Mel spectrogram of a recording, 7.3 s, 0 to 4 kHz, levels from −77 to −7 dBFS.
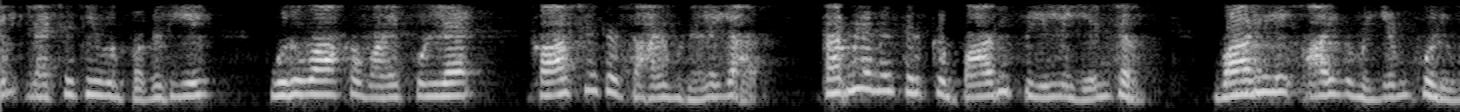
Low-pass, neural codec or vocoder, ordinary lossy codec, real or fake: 3.6 kHz; vocoder, 22.05 kHz, 80 mel bands, HiFi-GAN; AAC, 24 kbps; fake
